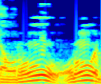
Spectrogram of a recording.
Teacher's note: ru ketika dhammah tebalkan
